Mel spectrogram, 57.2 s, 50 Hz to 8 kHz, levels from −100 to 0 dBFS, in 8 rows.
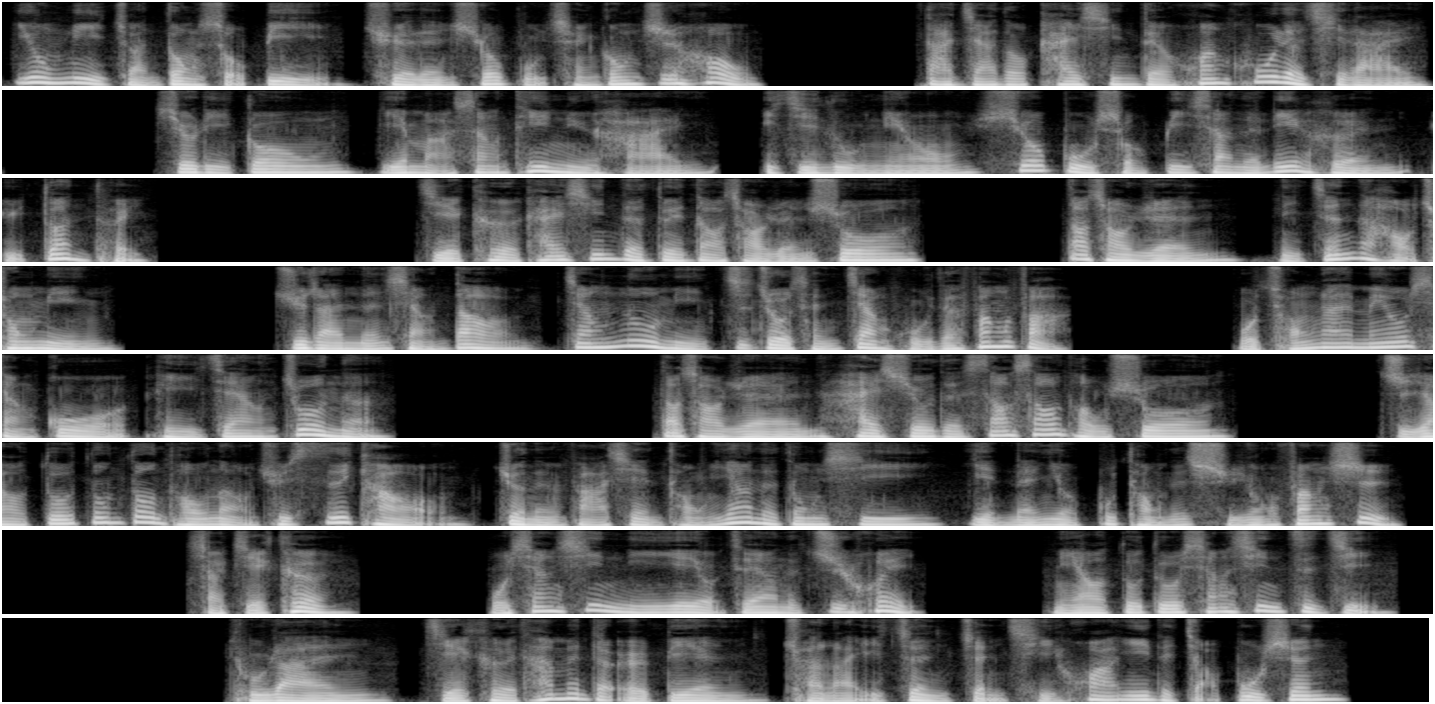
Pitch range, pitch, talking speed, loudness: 90-120 Hz, 105 Hz, 190 characters per minute, -19 LUFS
